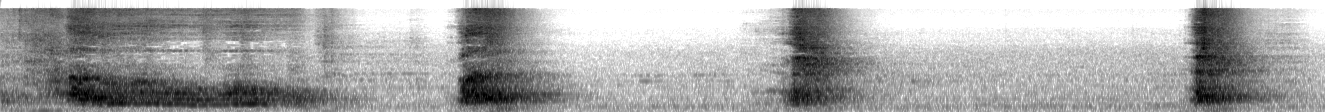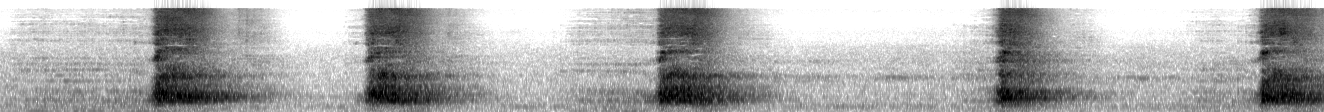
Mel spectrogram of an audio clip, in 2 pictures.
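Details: Rottweiler Melsee, with her pup Siro sometimes joining, barking while guarding the house on camera; a drawn-out opening bark, then deep, round, resonant single barks spaced about every one and a half seconds.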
